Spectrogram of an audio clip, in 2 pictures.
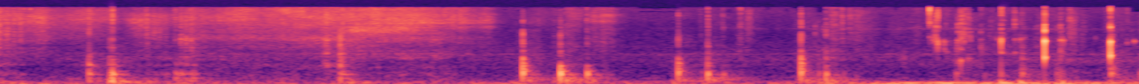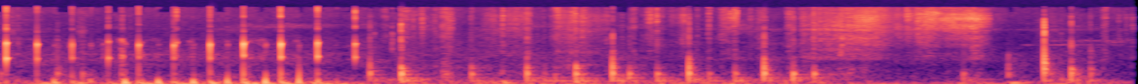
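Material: Wood.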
